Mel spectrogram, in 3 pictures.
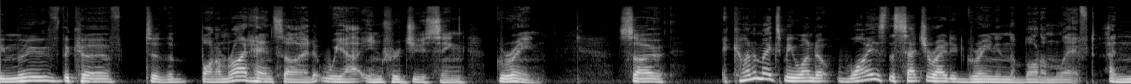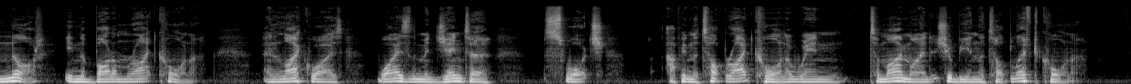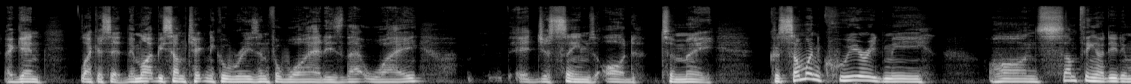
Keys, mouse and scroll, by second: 0.5-3.0 drag, 6.5 click.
